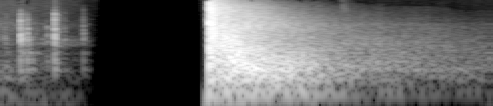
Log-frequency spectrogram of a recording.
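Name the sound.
gunfire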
